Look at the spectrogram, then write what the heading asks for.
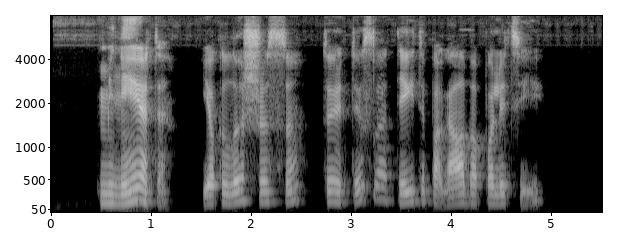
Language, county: Lithuanian, Telšiai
